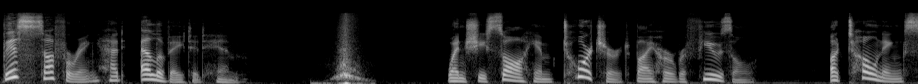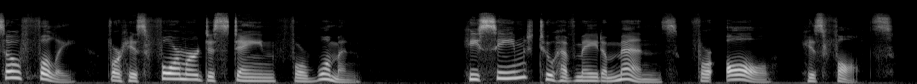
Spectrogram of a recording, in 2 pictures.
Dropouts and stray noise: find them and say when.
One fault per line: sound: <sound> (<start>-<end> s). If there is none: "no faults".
sound: whoosh (3.1-3.8 s)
